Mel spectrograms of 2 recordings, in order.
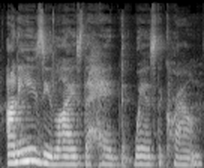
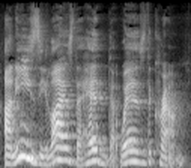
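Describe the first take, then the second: First: The beat is marked slightly, close to speech. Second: The beat is marked heavily, very exaggerated.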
